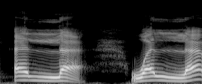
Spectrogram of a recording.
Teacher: huruf lam itu dilafalkan dari hafatulisan dari samping lidah dari sisi lidah tapi bukan seluruhnya hanya samping lidah bagian depan yang kanan yang ini nih menyusur sampai ke ujung lidahnya lalu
